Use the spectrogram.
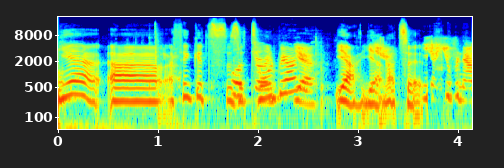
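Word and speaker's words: Torbjörn: I think is it Torbjorn? Yeah. Yeah, that's it. Yeah, you pronounce it better than me.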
